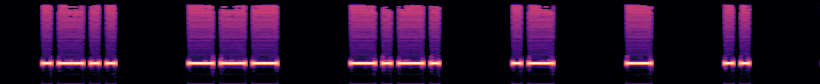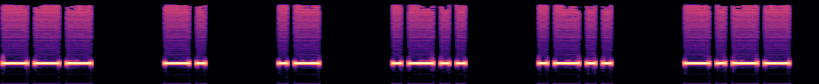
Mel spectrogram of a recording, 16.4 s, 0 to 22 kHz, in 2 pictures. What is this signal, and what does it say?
Morse code, heard as a keyed tone, about 15 wpm, spaced as for 8 wpm, 1000 Hz. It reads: LOCATIONALLY
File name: qotdfiles / 8wpm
